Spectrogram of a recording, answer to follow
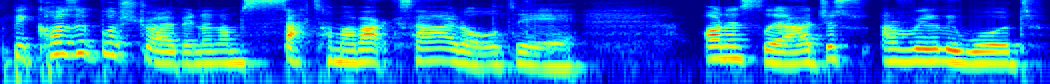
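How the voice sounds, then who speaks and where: A woman talking casually to her viewers in a slightly croaky voice. She rambles along with plenty of ums and short giggles, in a pitch that sits in the middle for a woman. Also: lively intonation, normal speed, a bit bright. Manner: rambling and chatty, with many ums and frequent giggles. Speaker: budgeting vlogger. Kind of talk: casual chat to camera.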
